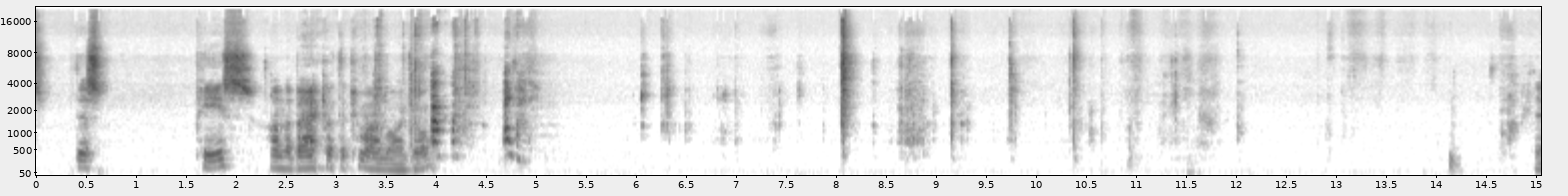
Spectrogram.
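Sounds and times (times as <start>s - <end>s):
plastic toy bricks clicking together: 3.2s - 4.5s, 6.0s - 10.7s.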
